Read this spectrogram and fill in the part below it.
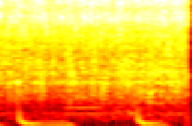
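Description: Sauce hits ginger, garlic and green onion frying over high heat, producing a loud, dense, unbroken sizzle with two soft low bumps from the pan.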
